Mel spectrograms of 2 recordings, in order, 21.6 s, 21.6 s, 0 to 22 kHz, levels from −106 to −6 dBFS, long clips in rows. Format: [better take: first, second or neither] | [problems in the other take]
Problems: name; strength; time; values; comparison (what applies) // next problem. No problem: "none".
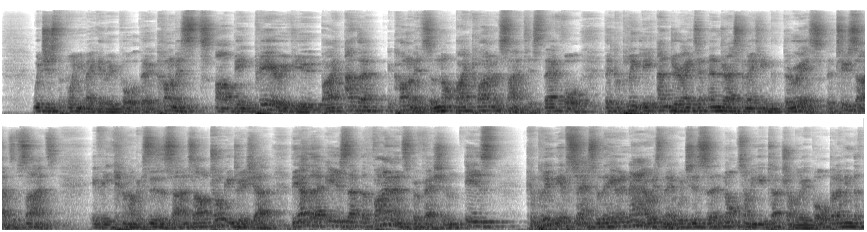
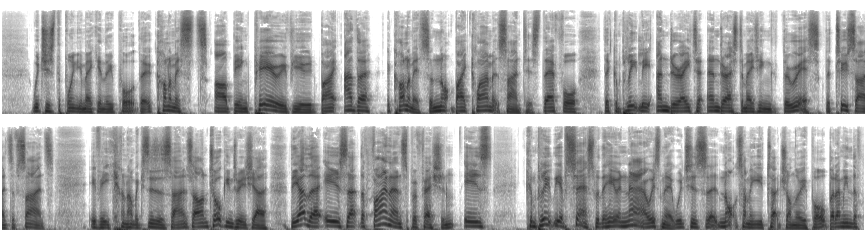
second | off-mic speech; far // room echo; noticeable; dies away in 0.5 s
